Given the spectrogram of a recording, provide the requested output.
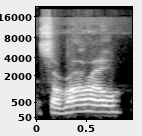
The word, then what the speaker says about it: saguaro: And to go to Ironwood and see all the, of course you get the saguaro cactus. I think I said it right. Saguaro, yeah.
